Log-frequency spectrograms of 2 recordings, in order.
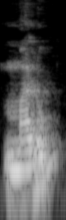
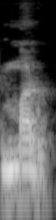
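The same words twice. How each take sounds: First: The stress is on the first syllable. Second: The stress is on the first syllable.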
